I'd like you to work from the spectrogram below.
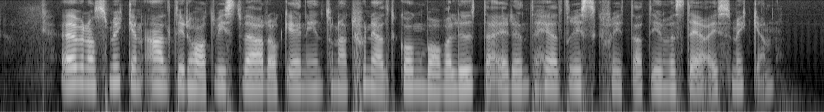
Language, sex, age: Swedish, female, 18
